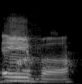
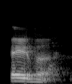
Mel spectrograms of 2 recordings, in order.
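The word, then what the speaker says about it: Aoibhe: It's one of those Scottish names that doesn't sound like it should.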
